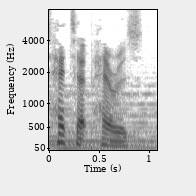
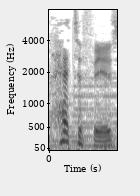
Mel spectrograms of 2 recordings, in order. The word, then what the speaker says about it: Hetepheres: Firstly, her name pronounced in hieroglyphics as Hetep-herres, not Hetep-herres as some people pronounce it in YouTube videos, articles or books.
